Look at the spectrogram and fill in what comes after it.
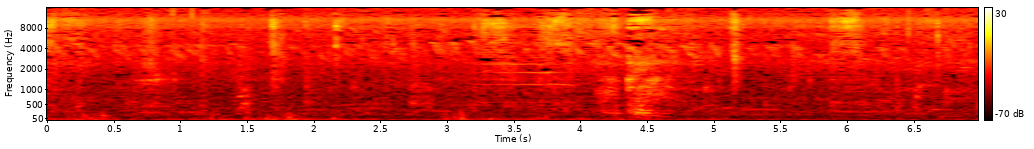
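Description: Close-miked wet chewing and small mouth clicks of someone eating a chunk of spicy pork belly by hand, with a short, louder animal call about four and a half seconds in.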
